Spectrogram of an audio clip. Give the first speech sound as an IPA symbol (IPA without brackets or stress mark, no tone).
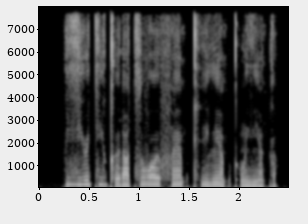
zʲ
